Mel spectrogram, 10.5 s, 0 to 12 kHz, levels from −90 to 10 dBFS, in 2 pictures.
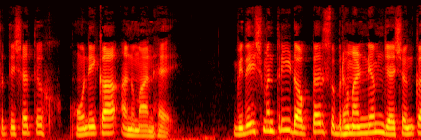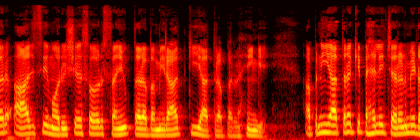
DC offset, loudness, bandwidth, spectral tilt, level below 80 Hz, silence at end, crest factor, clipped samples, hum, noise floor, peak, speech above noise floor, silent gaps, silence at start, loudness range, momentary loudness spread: under 0.1%; -24 LUFS; 10.5 kHz; -6 dB/octave; -56 dBFS; 0 s; 18 dB; under 0.1%; none; -52 dBFS; -6 dBFS; 29 dB; none; 0 s; 2 LU; 8 LU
